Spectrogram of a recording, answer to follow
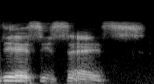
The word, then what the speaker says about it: dieciséis: they're going and we're live buenos dias episode dac6 16.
